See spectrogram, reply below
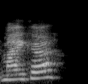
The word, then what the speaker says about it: Micah: Is it Micah? – Micah. – Yeah.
